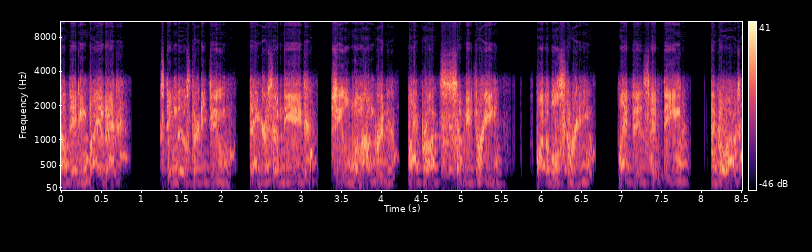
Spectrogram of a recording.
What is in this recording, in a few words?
idle, grunt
